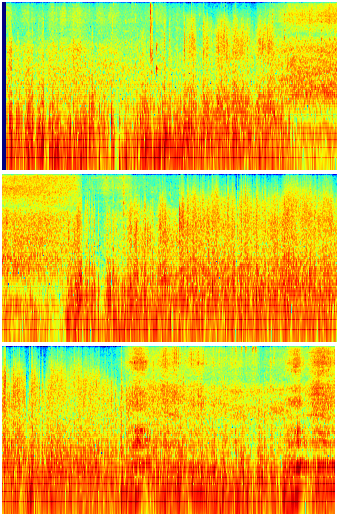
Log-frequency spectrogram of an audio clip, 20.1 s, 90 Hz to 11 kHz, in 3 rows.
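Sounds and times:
wind buffeting microphone: 0:00.1 - 0:20.0
car driving past: 0:05.3 - 0:08.5.

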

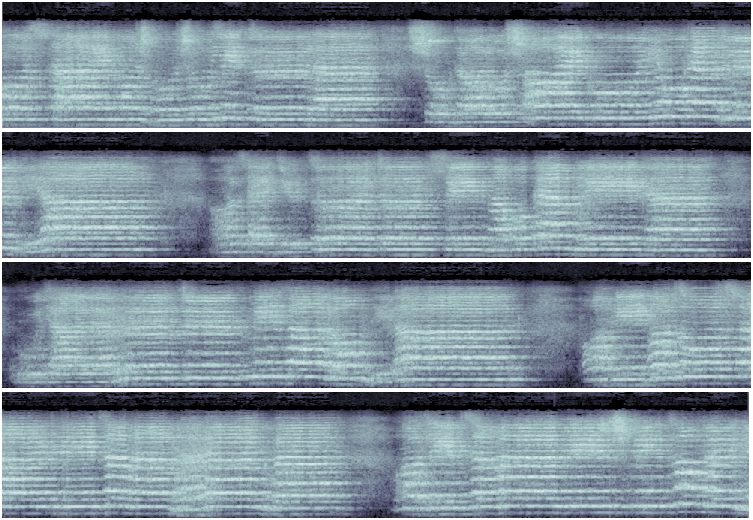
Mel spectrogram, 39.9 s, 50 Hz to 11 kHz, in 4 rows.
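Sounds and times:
choir singing: 0:00.0 - 0:12.2, 0:12.8 - 0:27.1, 0:27.7 - 0:39.9.

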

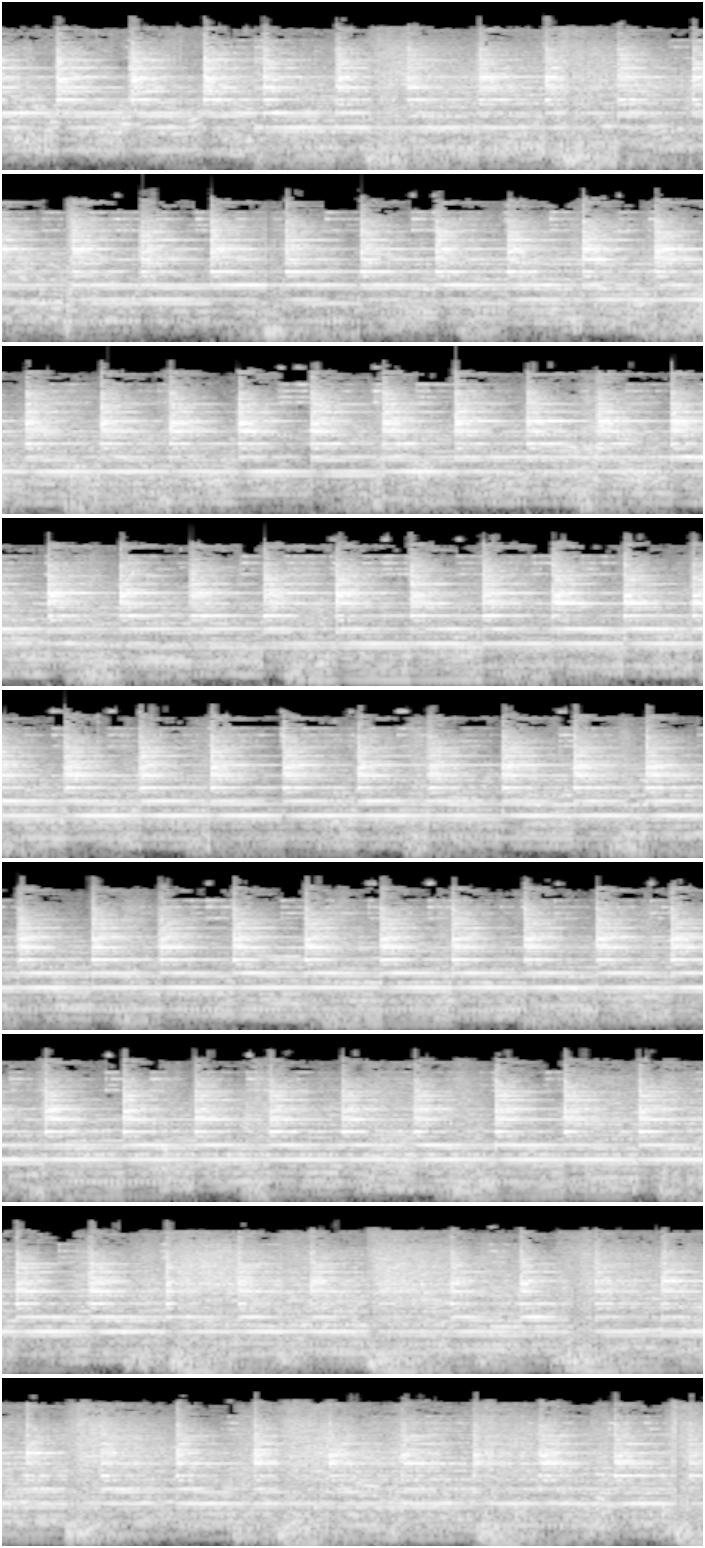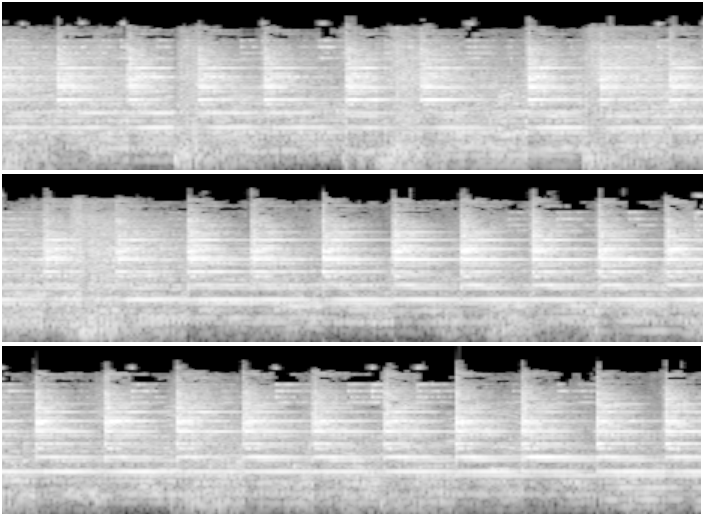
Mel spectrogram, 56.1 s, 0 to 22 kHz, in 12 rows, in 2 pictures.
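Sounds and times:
church bells pealing: 0:00.0 - 0:56.0.

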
